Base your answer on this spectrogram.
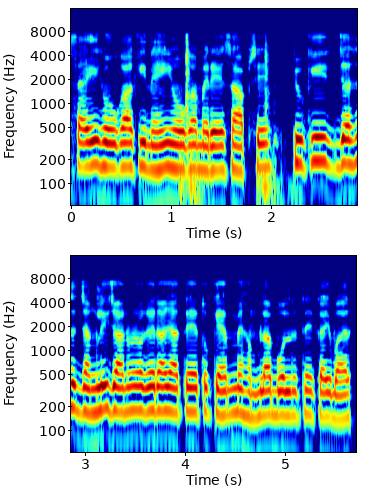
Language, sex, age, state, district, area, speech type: Hindi, male, 18-30, Madhya Pradesh, Jabalpur, urban, spontaneous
